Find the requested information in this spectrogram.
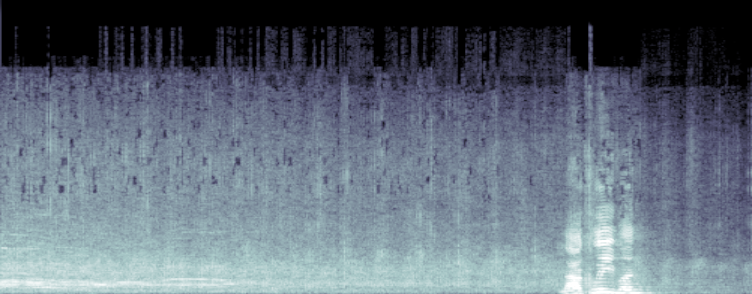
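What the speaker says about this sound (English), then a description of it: "Give yourselves a real warm cheer and a round of applause." Audience at an Urban League State of the Urban League address in Cleveland gives a brief burst of cheering and applause near the end, after someone speaks at length over a low crowd murmur.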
